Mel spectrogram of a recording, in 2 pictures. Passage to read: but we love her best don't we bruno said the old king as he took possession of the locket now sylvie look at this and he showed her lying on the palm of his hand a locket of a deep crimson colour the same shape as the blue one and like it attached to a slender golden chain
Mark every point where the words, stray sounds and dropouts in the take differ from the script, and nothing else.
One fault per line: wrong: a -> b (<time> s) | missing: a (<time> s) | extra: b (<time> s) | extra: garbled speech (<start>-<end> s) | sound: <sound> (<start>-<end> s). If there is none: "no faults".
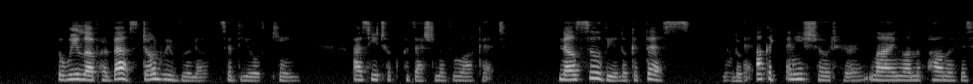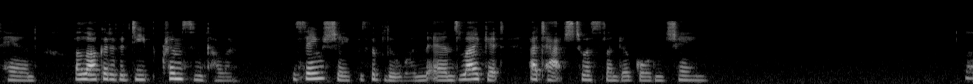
extra: garbled speech (7.2-7.8 s)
